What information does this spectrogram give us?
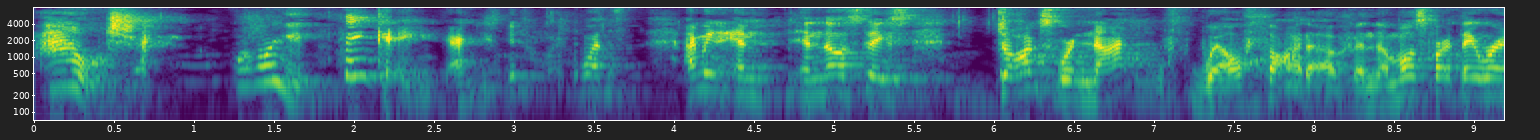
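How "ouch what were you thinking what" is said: shocked. Real, not acted. Reacting to Jesus' harsh words.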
